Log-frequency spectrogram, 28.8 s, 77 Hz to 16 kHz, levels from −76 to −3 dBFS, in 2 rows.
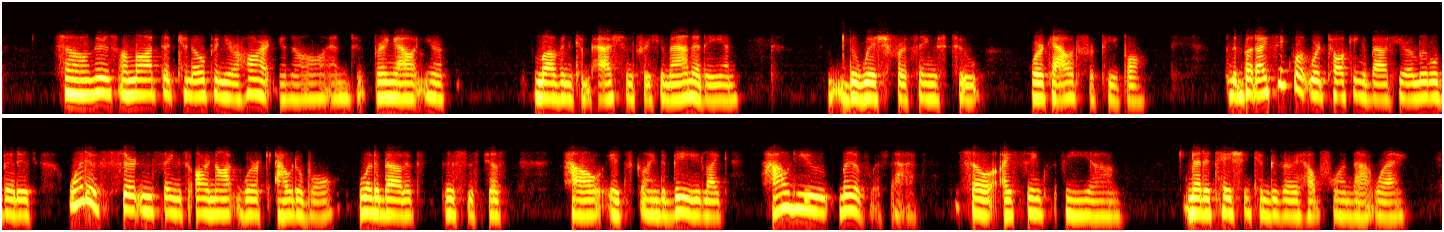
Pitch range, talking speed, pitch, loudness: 160-185 Hz, 170 wpm, 170 Hz, -19 LUFS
